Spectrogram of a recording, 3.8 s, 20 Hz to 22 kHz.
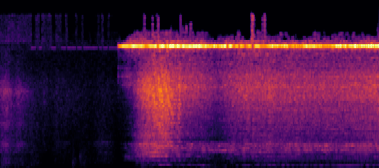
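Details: MJ102 mini RC quadcopter flying indoors on low rate: motors spool up to an even high buzz holding steady with gentle pitch swells; smooth, stable flight, nothing abnormal.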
